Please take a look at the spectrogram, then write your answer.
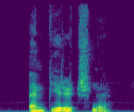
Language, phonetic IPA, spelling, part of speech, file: Polish, [ˌɛ̃mpʲiˈrɨt͡ʃnɨ], empiryczny, adjective, Pl-empiryczny.ogg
